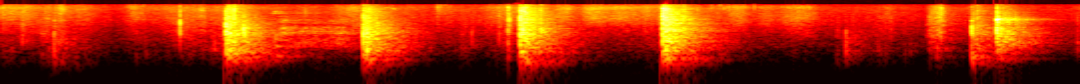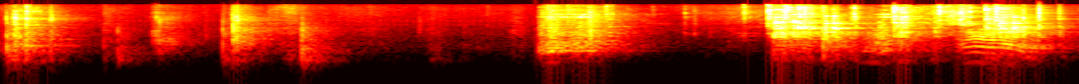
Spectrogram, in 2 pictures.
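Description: Metal clinks and knocks, a string of separate hits, ending near the end in a dense clatter of screwdrivers against a steel lawn tractor wheel rim.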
